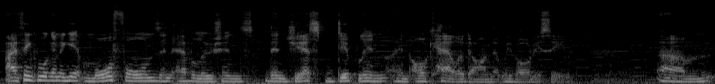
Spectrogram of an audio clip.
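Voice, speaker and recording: A man's voice: mid-range voice, a little mellow. The man you'd hear on a gaming channel's theory video, rambling casually through his guesses with a slight speech impediment while background tracks play along. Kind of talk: casual video commentary, speculating. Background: background music.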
